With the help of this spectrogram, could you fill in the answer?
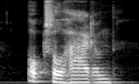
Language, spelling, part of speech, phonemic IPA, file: Dutch, okselharen, noun, /ˈɔksəlˌharə(n)/, Nl-okselharen.ogg
- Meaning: plural of okselhaar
